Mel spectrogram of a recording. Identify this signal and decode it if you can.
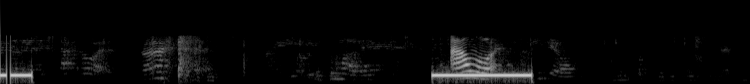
Ringback tone (Europe, 425 Hz), with speech.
